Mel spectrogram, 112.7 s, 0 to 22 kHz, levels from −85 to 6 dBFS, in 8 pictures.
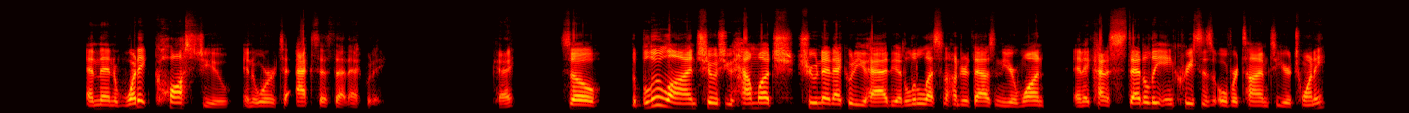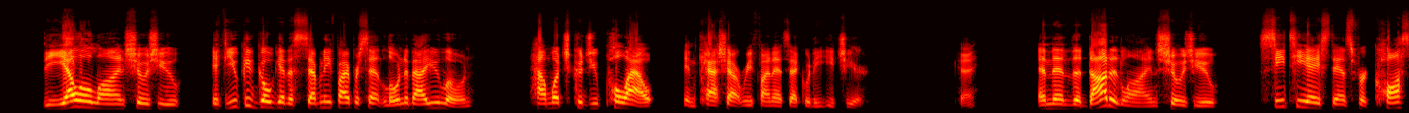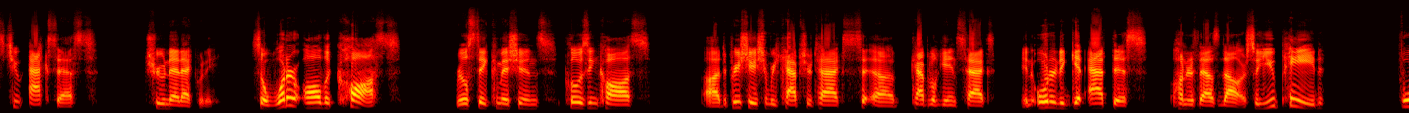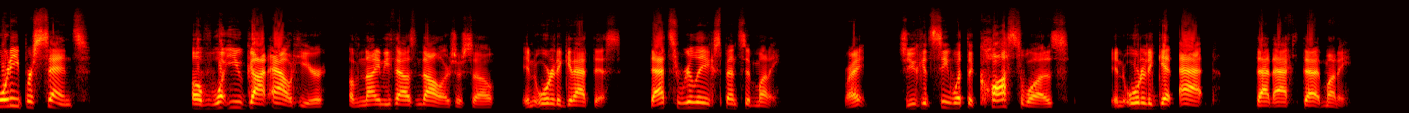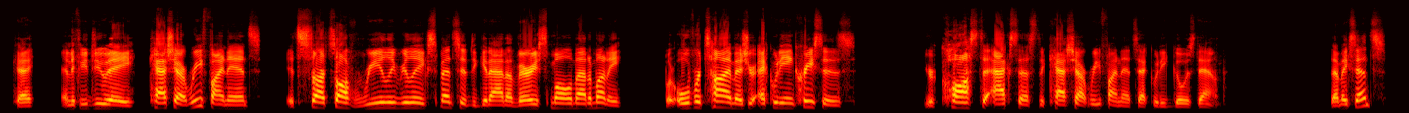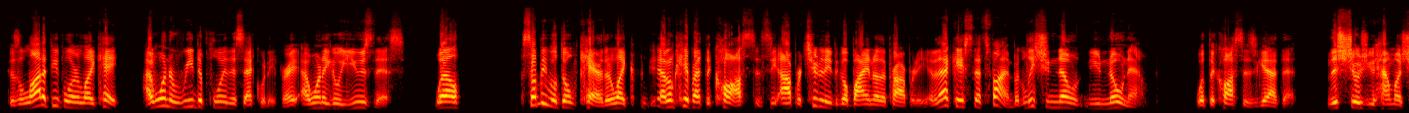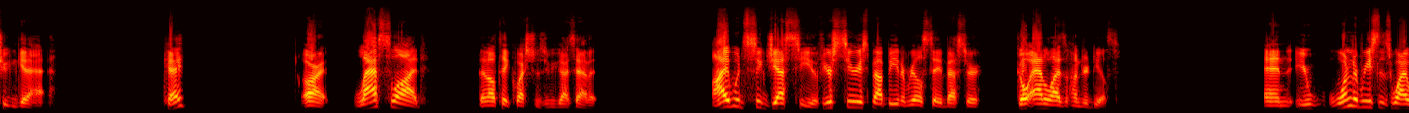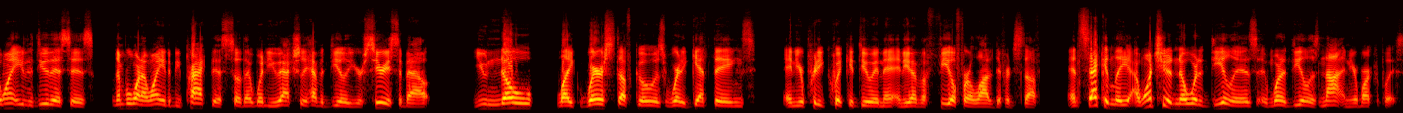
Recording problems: thin; very; fading below 400 Hz

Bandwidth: 16.5 kHz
